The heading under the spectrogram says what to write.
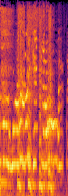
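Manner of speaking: high, laughing mock panic; panicked cry. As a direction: wail it, half laughing at yourself. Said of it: "I said".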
